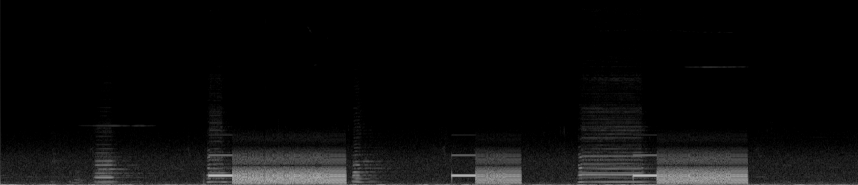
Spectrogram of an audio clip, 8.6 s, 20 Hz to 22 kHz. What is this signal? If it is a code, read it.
POCSAG pager data (2400 baud), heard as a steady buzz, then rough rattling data, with street noise.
